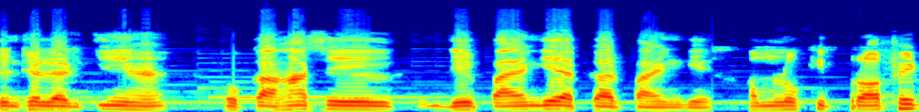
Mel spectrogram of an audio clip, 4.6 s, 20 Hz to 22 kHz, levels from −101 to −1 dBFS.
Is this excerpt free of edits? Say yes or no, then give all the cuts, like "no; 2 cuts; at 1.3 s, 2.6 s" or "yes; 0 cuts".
no; 1 cut; at 3.6 s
